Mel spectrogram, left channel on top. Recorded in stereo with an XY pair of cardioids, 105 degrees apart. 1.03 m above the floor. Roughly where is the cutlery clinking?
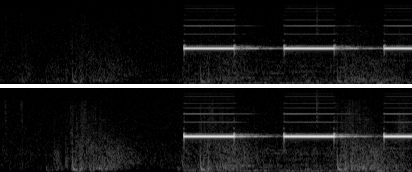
No cutlery clinking in this recording.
